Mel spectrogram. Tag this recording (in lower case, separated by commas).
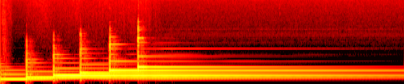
guitar, music, plucked string instrument, musical instrument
